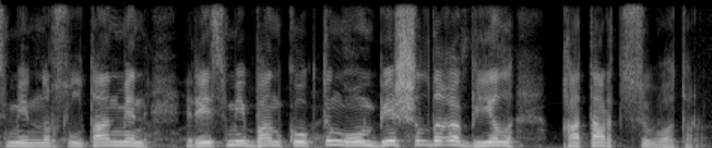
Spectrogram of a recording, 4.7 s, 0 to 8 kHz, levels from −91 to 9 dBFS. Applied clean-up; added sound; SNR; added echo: none; none; none; none.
